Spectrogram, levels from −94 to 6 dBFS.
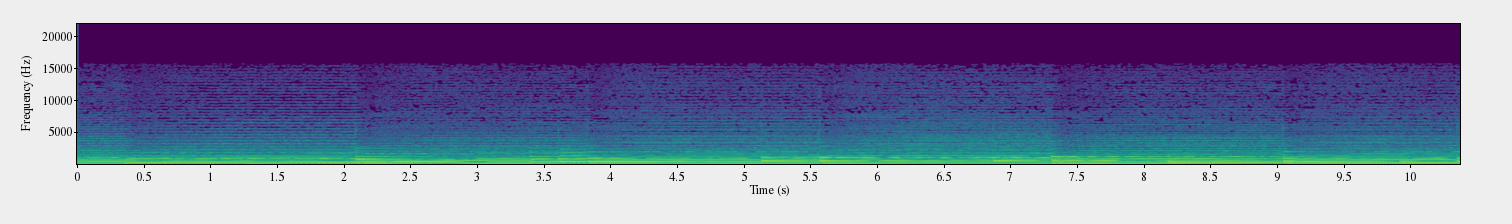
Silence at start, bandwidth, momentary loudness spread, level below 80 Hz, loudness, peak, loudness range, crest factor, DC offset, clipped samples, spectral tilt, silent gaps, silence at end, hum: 0 s; 13 kHz; 5 LU; -36 dBFS; -16 LUFS; -2 dBFS; 1 LU; 12 dB; under 0.1%; under 0.1%; -8.5 dB/octave; none; 0 s; none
